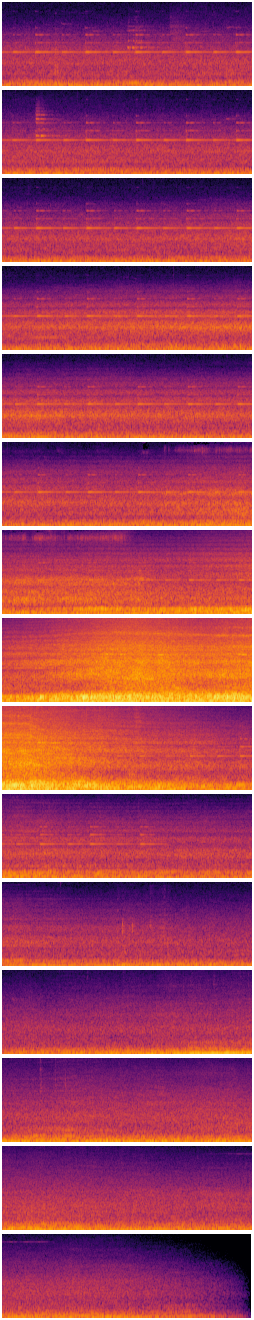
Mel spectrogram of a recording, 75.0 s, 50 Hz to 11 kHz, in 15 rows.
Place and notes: Level crossing bells and train, Údolní, Praha, Czechia - Level crossing bell and 2 trains
Trains stop at Braník Station 4 times per hour - not so often. But on every occasion they are accompanied by the level crossing bell ringing when the barriers descend to stop the traffic. They stop ringing immediately after the train has passed. Traffic starts again.
Praha, Česko, April 2022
